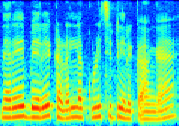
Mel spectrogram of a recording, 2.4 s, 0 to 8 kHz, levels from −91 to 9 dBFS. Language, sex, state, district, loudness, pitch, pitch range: Tamil, female, Tamil Nadu, Kanyakumari, -13 LUFS, 215 Hz, 205-230 Hz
